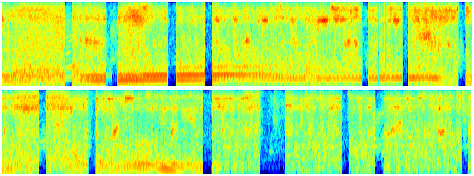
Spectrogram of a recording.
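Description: Droning engine rumble of a car with a sport exhaust while driving, heard over a phone call, steady and loud with repeated brief dropouts in the line.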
